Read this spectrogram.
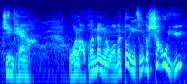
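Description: An actor playing a genial, forgetful older village school principal in a radio drama, hearty and folksy. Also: male voice, mid-range voice, very animated, moderate pace, noisy background. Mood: hearty, friendly. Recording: music behind the voice.

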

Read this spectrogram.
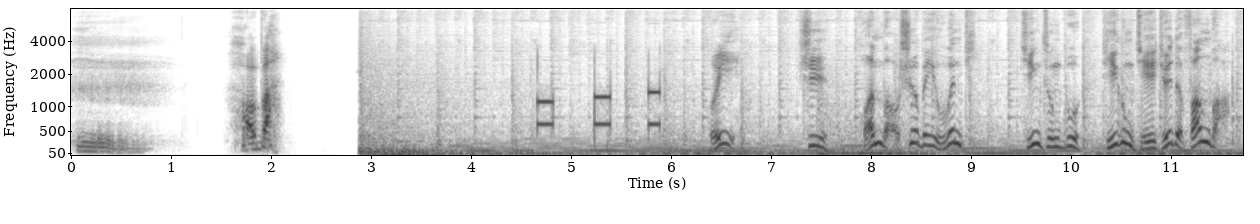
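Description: An actor playing a polite, deferential Japanese technical expert, a junior colleague, in a radio drama. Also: male voice, sits high, big pitch swings, unhurried, long pauses, over music. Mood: anxious, dutiful.

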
